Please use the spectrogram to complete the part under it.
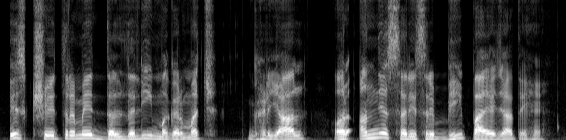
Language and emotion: Hindi, neutral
